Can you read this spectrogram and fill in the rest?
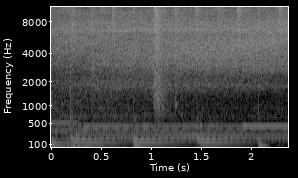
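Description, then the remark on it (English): A steady hissing fizz of a carbonated drink, with soft low knocks or thuds repeating roughly every half second underneath. No voices. “Oh, you can hear the fizzing.”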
